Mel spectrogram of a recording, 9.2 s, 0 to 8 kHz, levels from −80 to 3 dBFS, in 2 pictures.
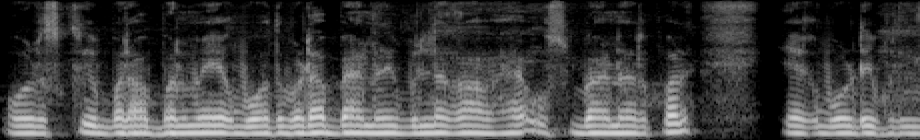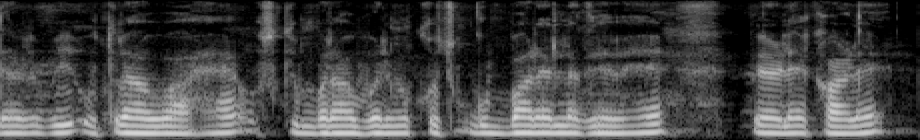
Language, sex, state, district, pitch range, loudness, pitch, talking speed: Hindi, male, Uttar Pradesh, Saharanpur, 155-165 Hz, -17 LUFS, 160 Hz, 195 wpm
